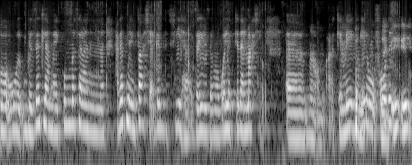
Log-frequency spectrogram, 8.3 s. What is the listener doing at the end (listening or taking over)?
taking over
